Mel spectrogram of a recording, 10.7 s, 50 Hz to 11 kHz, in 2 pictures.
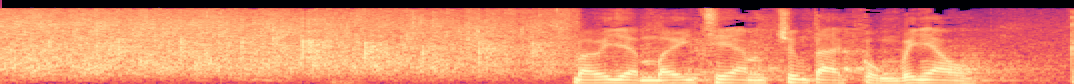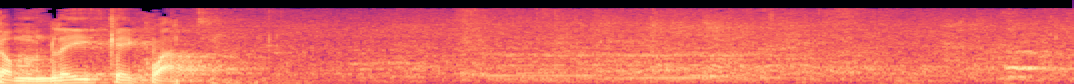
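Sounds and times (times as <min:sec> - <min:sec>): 
congregation applauding at a church gathering: 0:00.0 - 0:03.1
speech: 0:02.9 - 0:06.6.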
